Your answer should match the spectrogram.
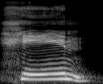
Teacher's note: یا ساکن سے پہلے لفظ کے نیچے زیر ہے تو یہ یا مدہ ہے، عام طور پر 1 الف کے برابر لمبا کرتے ہیں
